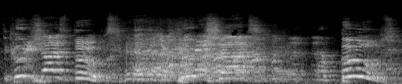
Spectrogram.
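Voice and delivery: loud, high, drawn-out outrage; hammed-up, slow-building astonishment; shocked realization. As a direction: shout it as an appalled discovery.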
